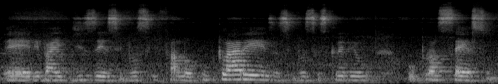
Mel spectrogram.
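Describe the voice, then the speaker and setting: A woman's voice: mid-range voice, level tone, normal speed, vocal fry, roomy sound, background noise. A woman teacher with a Brazilian Portuguese accent, going through a lesson for her class and singing bits of nursery rhymes between the explanations. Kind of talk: recorded remote class lesson.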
